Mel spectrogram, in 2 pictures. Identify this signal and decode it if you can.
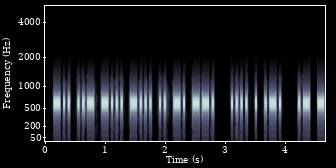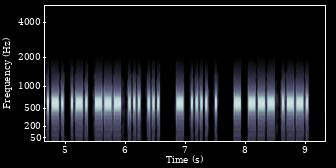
Morse code, heard as a keyed tone, about 30 wpm, 600 Hz. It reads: DUBBING HER ACROSS THE TOP
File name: the old man and the sea / the old man and the sea 1 30wpm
